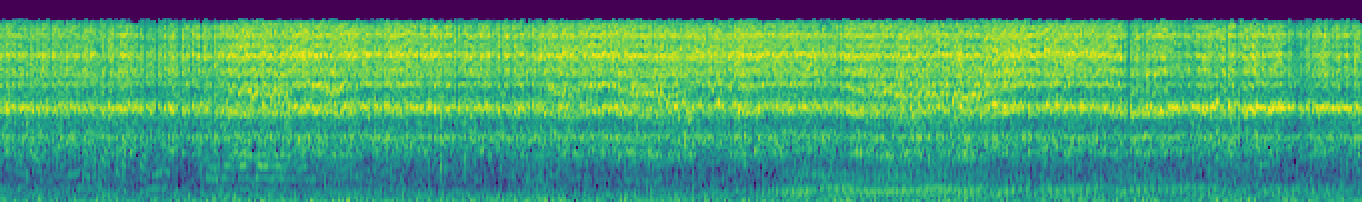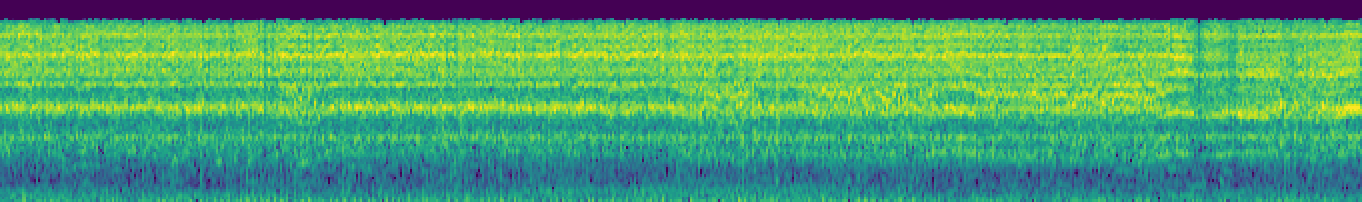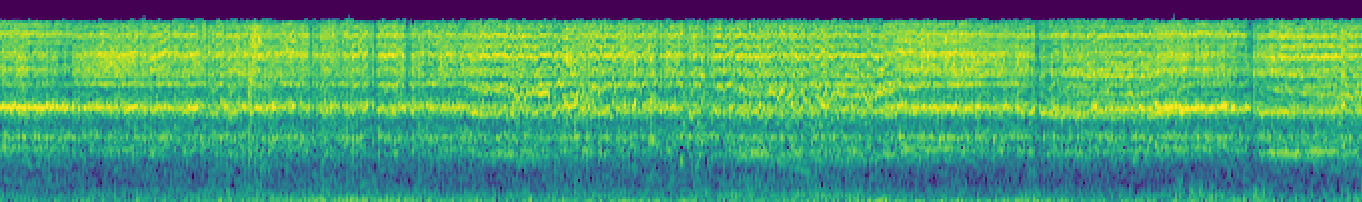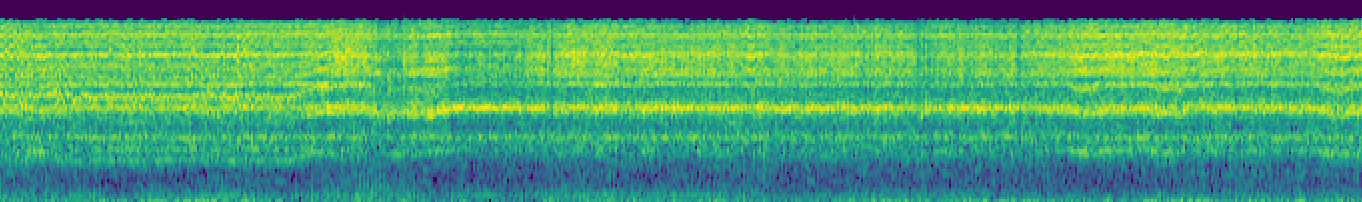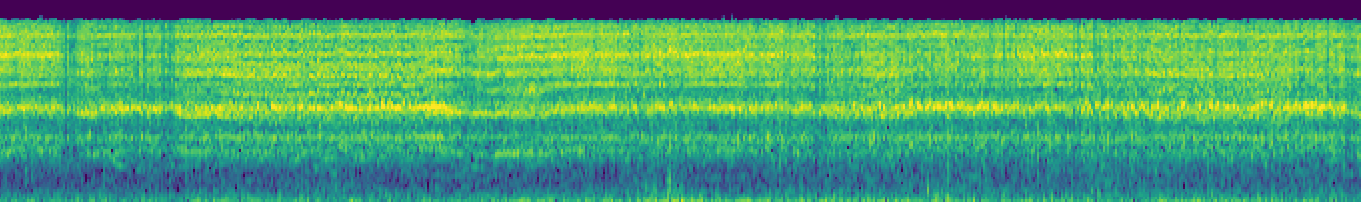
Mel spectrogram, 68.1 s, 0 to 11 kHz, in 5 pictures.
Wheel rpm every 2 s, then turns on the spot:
230, 220, 230, 220, 220, 220, 230, 240, 230, 230, 220, 210, 210, 220, 230, 240, 220, 220, 230, 220, 220, 210, 220, 230, 230, 230, 230, 230, 220, 210, 230, 230, 230, 220.
none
